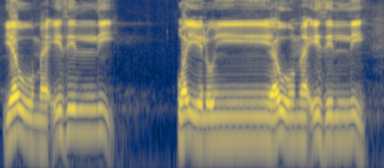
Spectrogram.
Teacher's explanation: ذال كسرتين مع الإدغام من غير غنة في اللام المشددة مع الكسر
